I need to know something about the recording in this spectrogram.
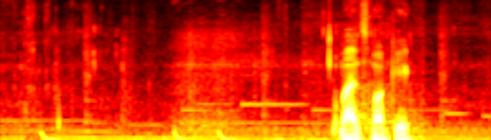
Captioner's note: sniffing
